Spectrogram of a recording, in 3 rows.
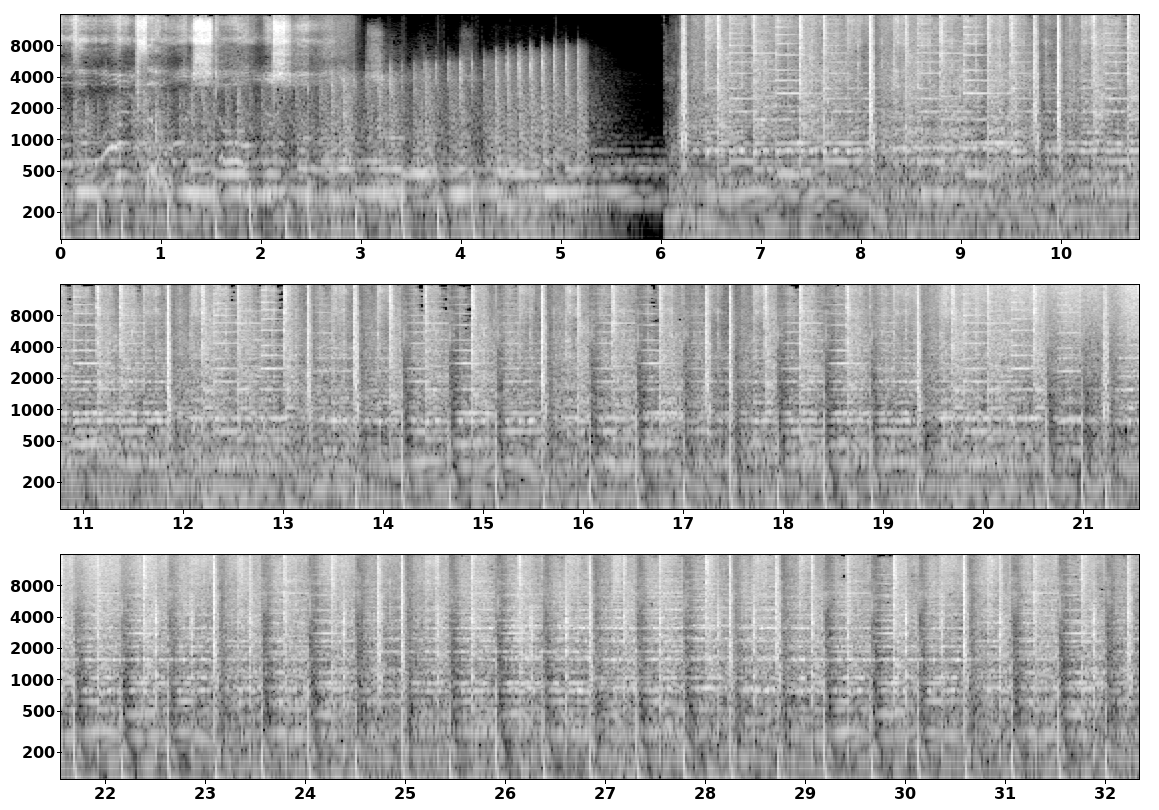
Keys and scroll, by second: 3.6 ctrl+z, 8.2 alt+Left, 11.1 alt+Left, 16.3 alt+Left, 18.8 ctrl+z.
